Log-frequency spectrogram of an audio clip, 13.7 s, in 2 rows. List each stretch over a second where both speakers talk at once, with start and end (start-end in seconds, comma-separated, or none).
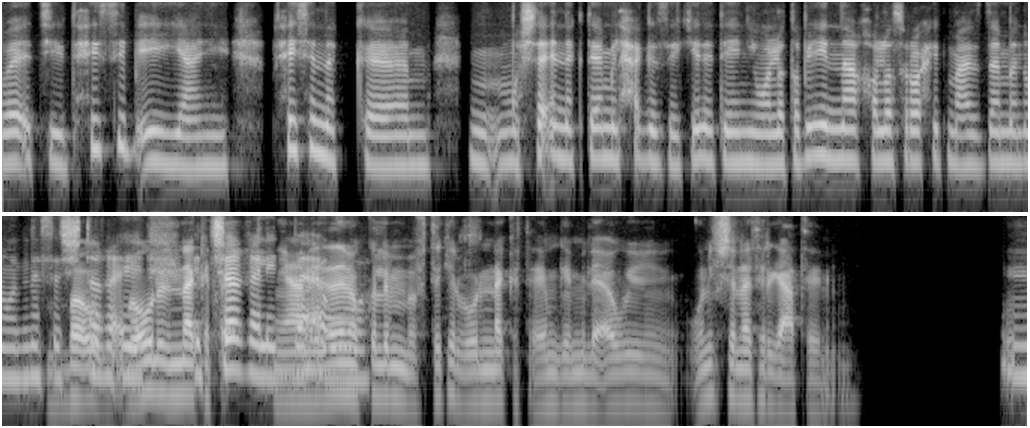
7.1-9.3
